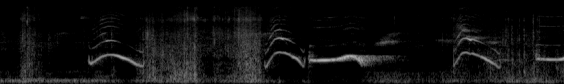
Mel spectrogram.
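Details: Baby kitten meowing in a series of short arched mews that rise then fall, about four calls in under six seconds, with a low background hum.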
